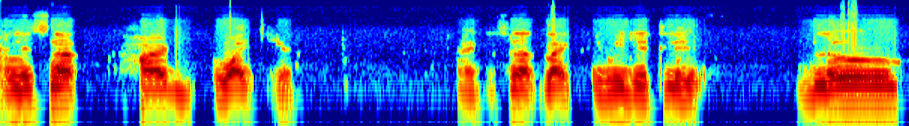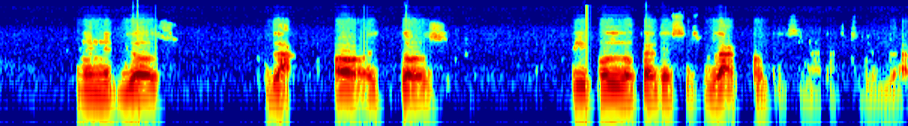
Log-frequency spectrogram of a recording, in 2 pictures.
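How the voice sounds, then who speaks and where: A man with a non-native accent and fairly low pitch speaks at a fairly slow pace with long, frequent pauses, big swings in loudness and ordinary pitch variation. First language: not English. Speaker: painting instructor. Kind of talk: tutorial. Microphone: poor mic, hoping for a better one.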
